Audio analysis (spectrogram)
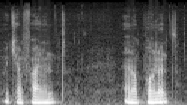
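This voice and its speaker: A man streaming a card game, talking calmly and softly, with frequent ums. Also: lowish voice, husky. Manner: slow, calm, soft-spoken with frequent ums. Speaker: guest streamer. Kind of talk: casual game stream commentary.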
